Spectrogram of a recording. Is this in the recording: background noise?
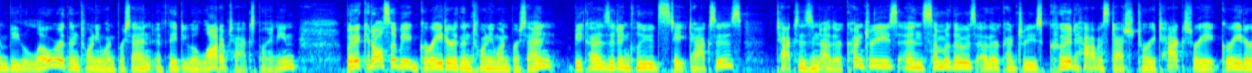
no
